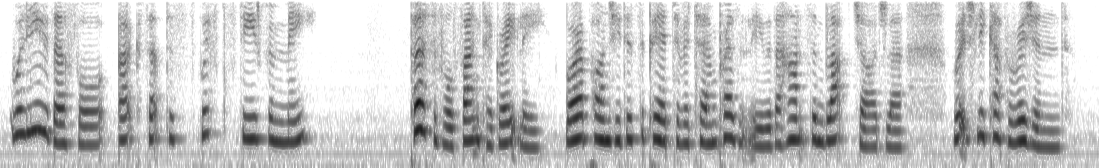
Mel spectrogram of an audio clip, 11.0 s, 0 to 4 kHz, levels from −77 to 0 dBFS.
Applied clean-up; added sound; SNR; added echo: none; none; none; none.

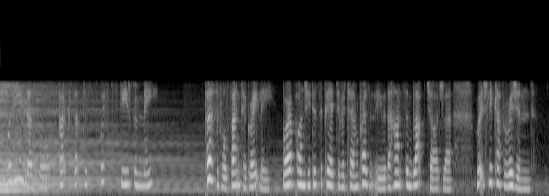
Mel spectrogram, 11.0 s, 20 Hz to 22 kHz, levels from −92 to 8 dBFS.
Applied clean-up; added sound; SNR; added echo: none; Keyboard (musical); 8 dB; none.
